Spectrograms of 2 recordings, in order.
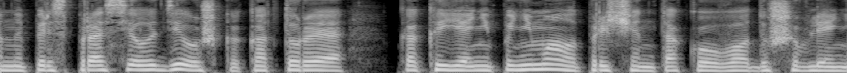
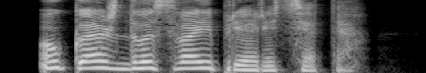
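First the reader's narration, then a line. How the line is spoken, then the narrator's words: Snorted. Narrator (Russian): хмыкнула я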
